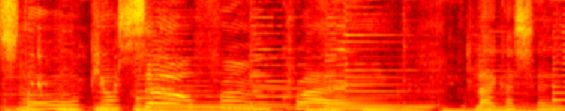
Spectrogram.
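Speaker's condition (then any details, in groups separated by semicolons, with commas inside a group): No condition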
